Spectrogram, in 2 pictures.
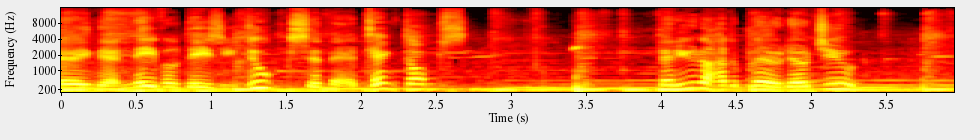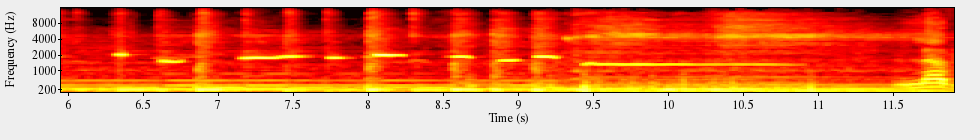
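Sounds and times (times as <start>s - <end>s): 
speech: 0.2s - 2.9s, 4.0s - 5.8s, 11.7s - 11.8s
person whistling a short bouncy tune: 2.6s - 3.6s, 5.8s - 10.9s.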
